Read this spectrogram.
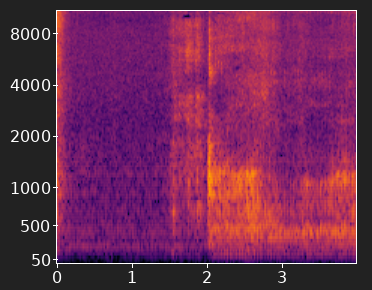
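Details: Kermit the French Bulldog, a pet excited that it is Friday; quiet at first, then a sudden steady rumbling grumble that carries on through the second half.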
